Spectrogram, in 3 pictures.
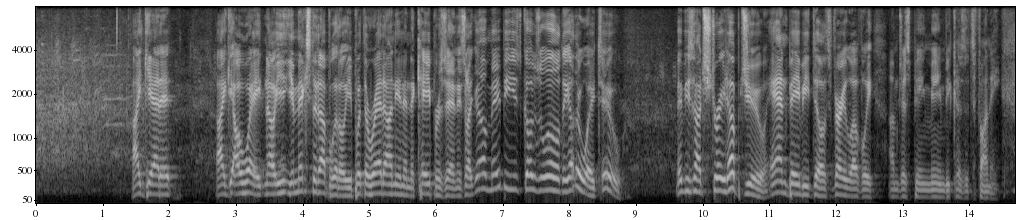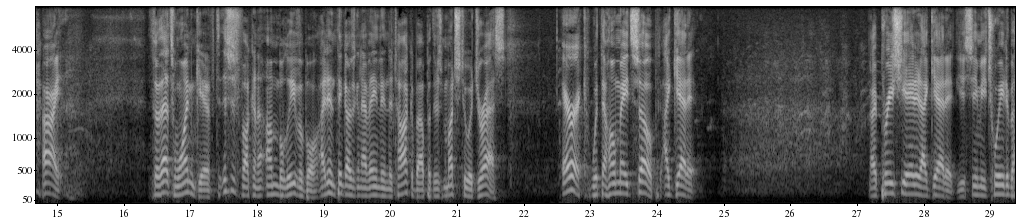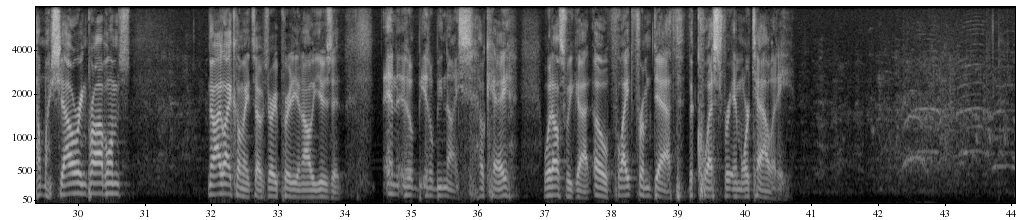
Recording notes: It's live WTF from the Vancouver Comedy Festival.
